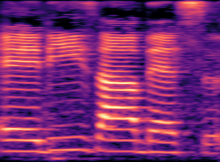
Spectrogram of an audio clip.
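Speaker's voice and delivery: elizabeth broken into Japanese syllables, Japanese pronunciation. Explaining how the name sounds in Japanese: Japanese pronunciation of 'Elizabeth'. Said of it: "if they were to say the whole thing in Japanese, it sounds like this".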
